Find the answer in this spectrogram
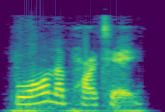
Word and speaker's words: Buonaparte: alone sometimes said napoleon all the others said bonaparte angelos pronounced it buonaparte marius was vaguely surprised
